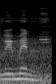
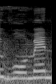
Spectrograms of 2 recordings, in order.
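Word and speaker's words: women: And surely such a वीमेन, बेटा इसे हम कभी भी वोमेन नहीं पढ़ते, इसे हम वीमेन पढ़ते हैं, वीमेन। Okay, it's a correct pronunciation, वीमेन।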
